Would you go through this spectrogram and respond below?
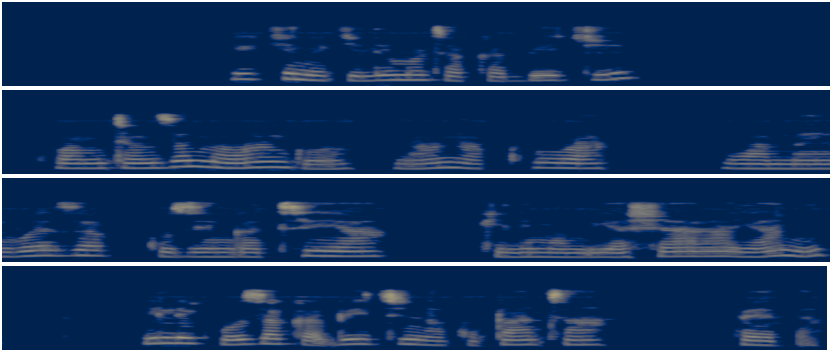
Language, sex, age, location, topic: Swahili, female, 25-35, Nairobi, agriculture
